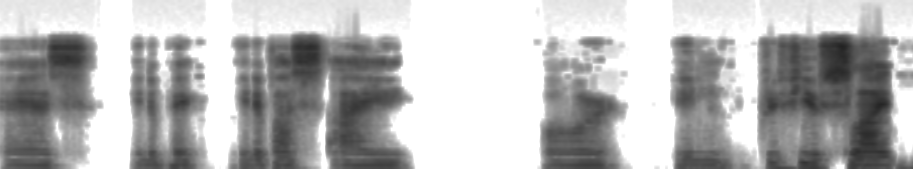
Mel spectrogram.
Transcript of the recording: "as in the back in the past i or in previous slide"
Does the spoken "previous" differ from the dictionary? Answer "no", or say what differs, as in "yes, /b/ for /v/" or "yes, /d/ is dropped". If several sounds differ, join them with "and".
yes, /f/ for /v/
